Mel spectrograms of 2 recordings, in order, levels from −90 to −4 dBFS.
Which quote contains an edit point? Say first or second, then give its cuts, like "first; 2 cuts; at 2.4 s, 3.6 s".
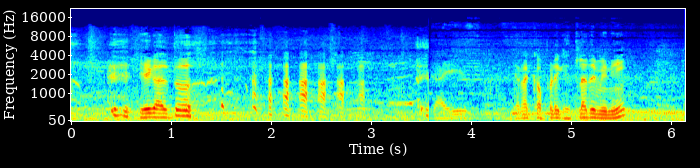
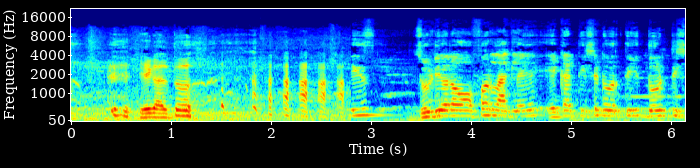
second; 1 cut; at 2.8 s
